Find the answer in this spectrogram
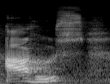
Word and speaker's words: Aarhus: My Danish is horrible, but I believe it's pronounced Aarhus.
